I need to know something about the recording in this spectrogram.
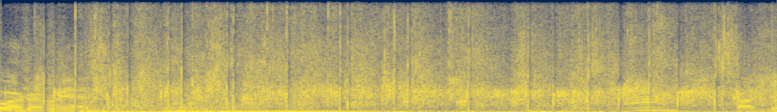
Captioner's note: cheers and applause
